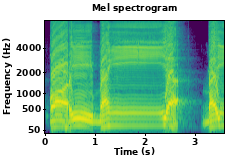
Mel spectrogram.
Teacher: Jadi ketika idghamnya saja ada dengung ke hidung. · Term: idgham naqis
